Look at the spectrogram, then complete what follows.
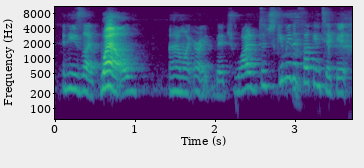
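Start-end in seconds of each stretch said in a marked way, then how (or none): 1.7-3.7 irritated, fed-up, pissed-off, cursing. Retelling a traffic stop, quoting own words to the cop: retelling own pissed-off words. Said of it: "I'm already pissed off".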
